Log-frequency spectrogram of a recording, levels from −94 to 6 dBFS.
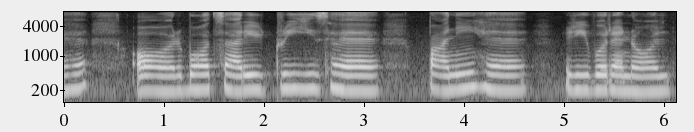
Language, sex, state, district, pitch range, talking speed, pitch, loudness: Hindi, female, Gujarat, Valsad, 205-220 Hz, 105 wpm, 210 Hz, -16 LUFS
